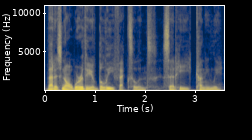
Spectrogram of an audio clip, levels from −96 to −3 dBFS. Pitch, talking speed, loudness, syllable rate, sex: 95 Hz, 165 wpm, -19 LUFS, 5.1 syllables/s, male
